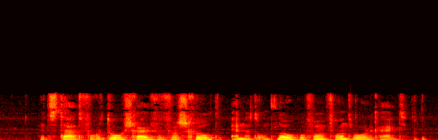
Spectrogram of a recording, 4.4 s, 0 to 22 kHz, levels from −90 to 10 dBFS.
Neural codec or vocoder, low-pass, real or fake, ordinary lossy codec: none; 7.2 kHz; real; AAC, 64 kbps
